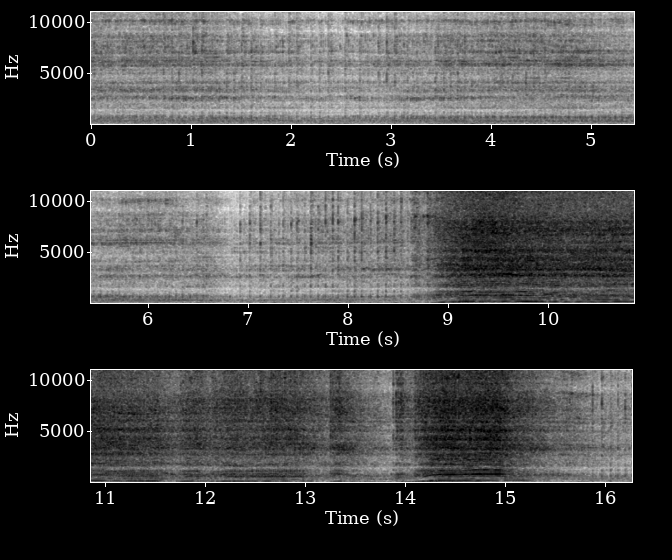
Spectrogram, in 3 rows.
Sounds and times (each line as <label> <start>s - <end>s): Cutting down a tree 0.0s - 16.2s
